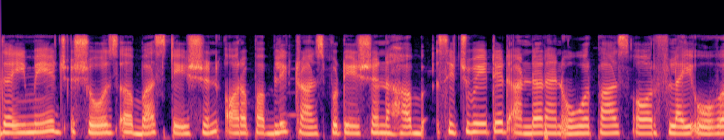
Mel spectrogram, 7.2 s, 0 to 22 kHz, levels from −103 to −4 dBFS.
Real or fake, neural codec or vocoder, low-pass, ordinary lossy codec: real; none; none; none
